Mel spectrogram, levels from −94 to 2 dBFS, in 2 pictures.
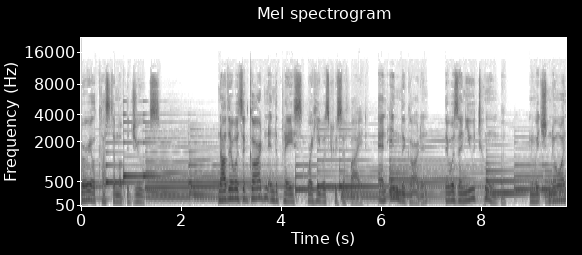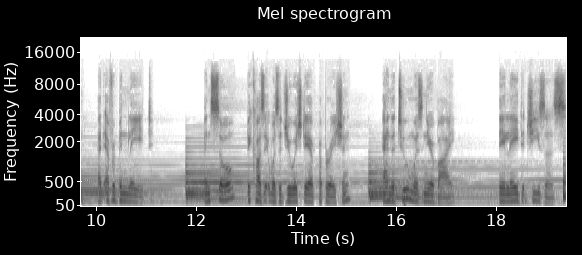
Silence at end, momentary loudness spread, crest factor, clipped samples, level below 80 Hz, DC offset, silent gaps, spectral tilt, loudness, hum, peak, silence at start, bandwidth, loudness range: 0 s; 10 LU; 20 dB; under 0.1%; -72 dBFS; under 0.1%; none; -4.5 dB/octave; -31 LUFS; none; -10 dBFS; 0 s; 14.5 kHz; 4 LU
